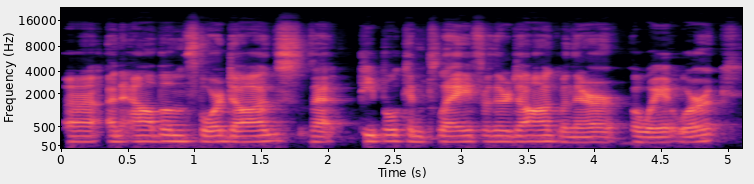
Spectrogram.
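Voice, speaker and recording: Rambling deadpan man. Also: mid-range voice, measured pace. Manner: rambling, deadpan jokes, many fillers. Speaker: comedian guest. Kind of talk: casual video-call interview chat. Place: his home in New York.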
